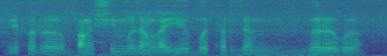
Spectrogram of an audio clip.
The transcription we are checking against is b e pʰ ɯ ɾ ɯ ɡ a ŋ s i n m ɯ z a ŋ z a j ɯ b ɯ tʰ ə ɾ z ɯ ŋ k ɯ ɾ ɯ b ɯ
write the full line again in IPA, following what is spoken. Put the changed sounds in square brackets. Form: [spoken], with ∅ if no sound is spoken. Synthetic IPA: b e pʰ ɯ ɾ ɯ [b] a ŋ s i n m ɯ z a ŋ z a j ɯ b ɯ tʰ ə ɾ z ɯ ŋ [ɡ] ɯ ɾ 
